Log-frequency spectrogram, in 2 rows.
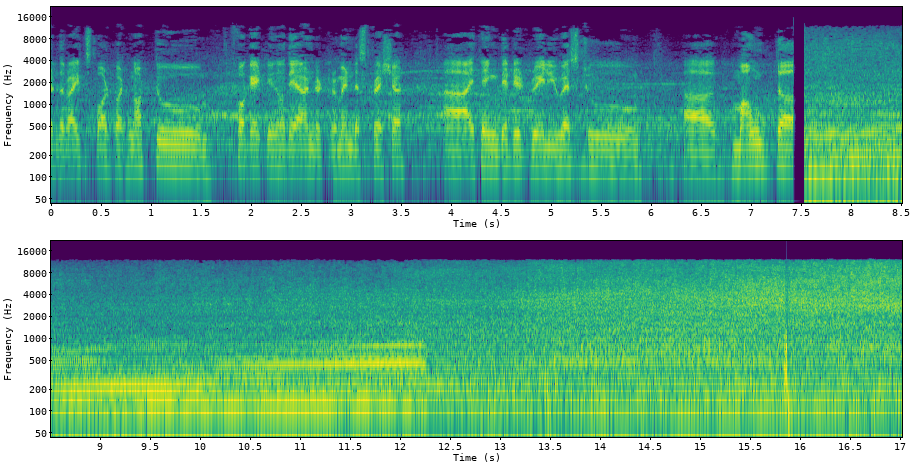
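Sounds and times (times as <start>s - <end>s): car engine accelerating: 7.6s - 17.0s.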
